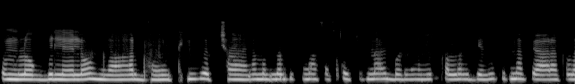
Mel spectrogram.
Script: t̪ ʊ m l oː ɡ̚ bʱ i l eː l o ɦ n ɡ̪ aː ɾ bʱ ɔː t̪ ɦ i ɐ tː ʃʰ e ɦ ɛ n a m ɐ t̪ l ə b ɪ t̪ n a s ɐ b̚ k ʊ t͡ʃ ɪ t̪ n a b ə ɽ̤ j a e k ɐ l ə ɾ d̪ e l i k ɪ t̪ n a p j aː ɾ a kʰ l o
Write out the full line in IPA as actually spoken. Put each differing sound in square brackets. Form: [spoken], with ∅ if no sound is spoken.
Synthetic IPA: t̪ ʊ m l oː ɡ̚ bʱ i l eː l o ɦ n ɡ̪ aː ɾ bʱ ɔː t̪ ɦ i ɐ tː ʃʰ [a] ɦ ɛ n a m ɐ t̪ l ə b ɪ t̪ n a s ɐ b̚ k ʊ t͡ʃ ɪ t̪ n a b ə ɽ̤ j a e k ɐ l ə ɾ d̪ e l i k ɪ t̪ n a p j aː ɾ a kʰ l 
